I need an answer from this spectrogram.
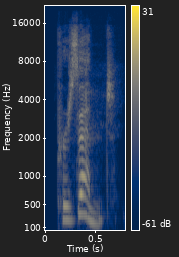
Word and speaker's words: present: the stressed syllable changes present as a verb meaning to give a talk has the stress on the second syllable the noun presentation has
